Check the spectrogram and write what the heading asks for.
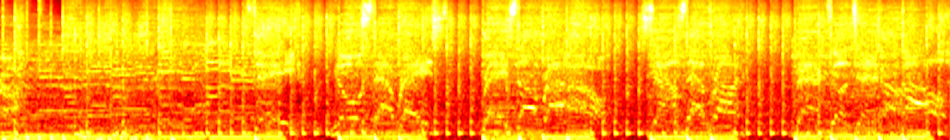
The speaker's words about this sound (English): This part is so... it's all weird, but... it's so cool. Oh, and that scream there.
